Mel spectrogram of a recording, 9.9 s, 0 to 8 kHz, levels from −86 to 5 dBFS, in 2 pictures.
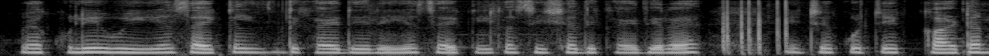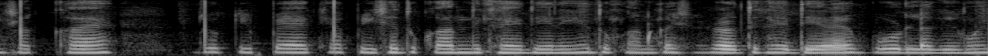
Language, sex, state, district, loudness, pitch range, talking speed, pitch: Hindi, female, Bihar, Kishanganj, -26 LUFS, 190-205 Hz, 260 wpm, 195 Hz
